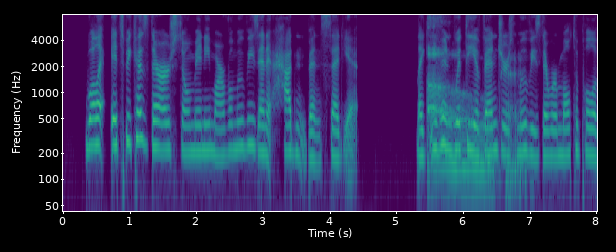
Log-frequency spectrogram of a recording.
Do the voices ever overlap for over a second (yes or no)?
yes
